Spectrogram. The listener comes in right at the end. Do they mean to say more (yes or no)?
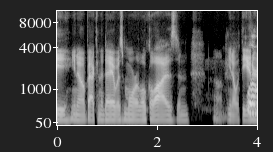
no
